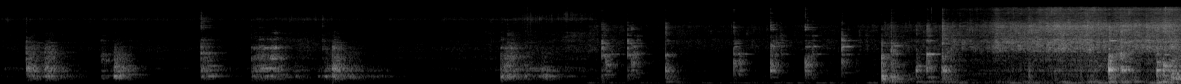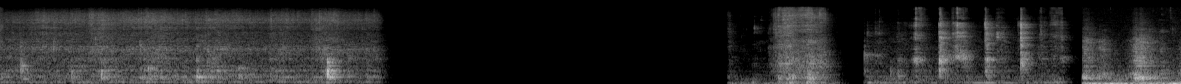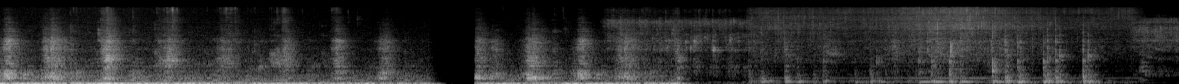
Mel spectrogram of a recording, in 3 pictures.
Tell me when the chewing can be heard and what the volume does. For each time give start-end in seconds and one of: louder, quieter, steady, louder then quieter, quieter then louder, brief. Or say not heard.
19.1-30.4 quieter then louder.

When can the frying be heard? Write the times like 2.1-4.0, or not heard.
0.0-15.7, 29.6-35.3.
